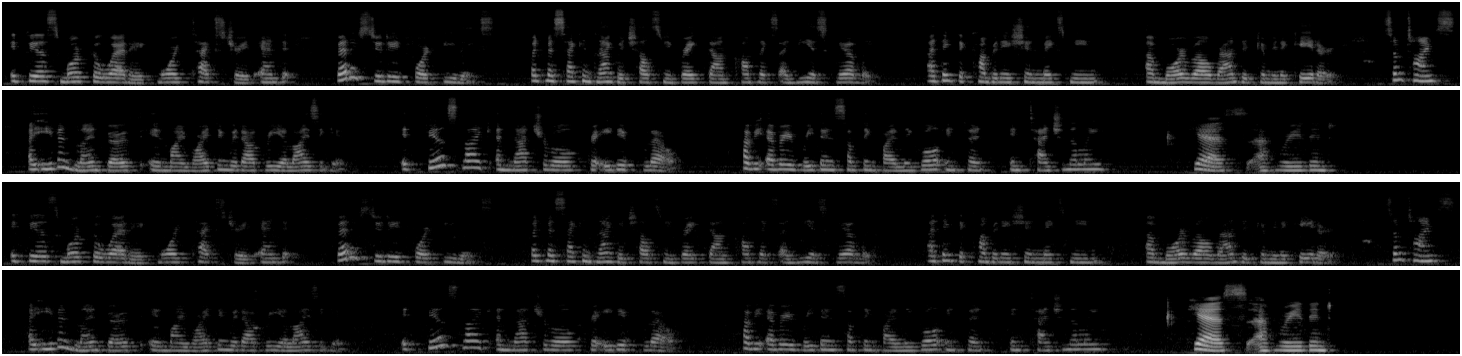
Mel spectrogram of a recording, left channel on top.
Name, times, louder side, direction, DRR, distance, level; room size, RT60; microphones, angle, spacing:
voice 1, 0.1-2.8 3.4-4.9 5.3-8.7 9.3-11.0 11.4-13.3 13.8-14.5 14.8-18.0 18.6-21.3 22.0-24.4 24.7-25.6, left 3 dB, 35° left, 0.4 m, -37 dB
voice 2, 26.5-27.9, right 7 dB, 80° right, 0.3 m, -29 dB
4.6 x 3.1 x 2.9 m
head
